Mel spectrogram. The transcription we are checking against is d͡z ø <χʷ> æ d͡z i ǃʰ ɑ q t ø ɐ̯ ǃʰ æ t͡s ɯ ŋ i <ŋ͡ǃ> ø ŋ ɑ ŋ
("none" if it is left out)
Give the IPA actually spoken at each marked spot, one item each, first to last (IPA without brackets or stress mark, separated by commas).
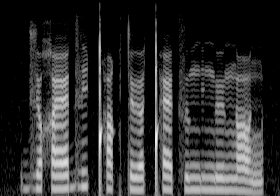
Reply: χ, ŋ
